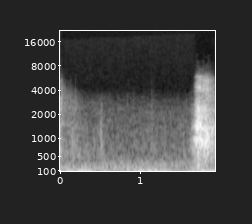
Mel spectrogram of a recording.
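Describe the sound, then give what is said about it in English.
A single deep, sharp gasp as a fainted woman is revived with smelling salts in bed, breaking in near the end over a low, steady hum and faint rustling. “here are the smelling salts. Breathe deeply, darling.”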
